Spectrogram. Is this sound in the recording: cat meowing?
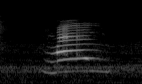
yes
